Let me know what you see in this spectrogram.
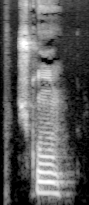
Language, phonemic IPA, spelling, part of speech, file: Moroccan Arabic, /ʃkuːn/, شكون, adverb, LL-Q56426 (ary)-شكون.wav
- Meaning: who?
